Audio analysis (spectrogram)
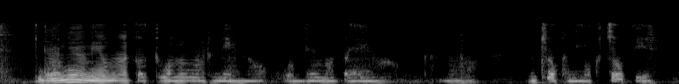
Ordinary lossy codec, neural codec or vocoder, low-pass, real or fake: none; codec, 44.1 kHz, 1.7 kbps, Pupu-Codec; 7.2 kHz; fake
